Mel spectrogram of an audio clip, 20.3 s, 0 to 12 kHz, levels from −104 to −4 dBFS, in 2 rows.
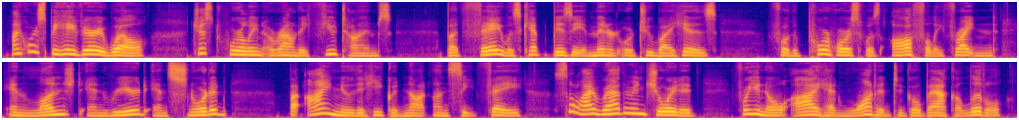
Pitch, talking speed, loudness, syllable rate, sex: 190 Hz, 170 wpm, -18 LUFS, 4.9 syllables/s, female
